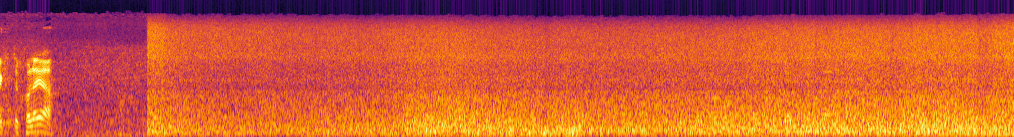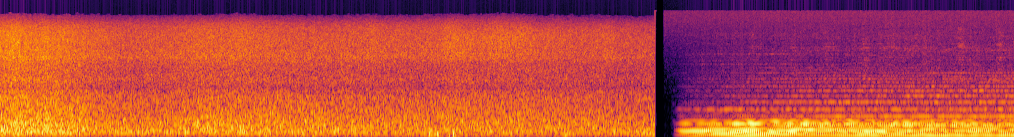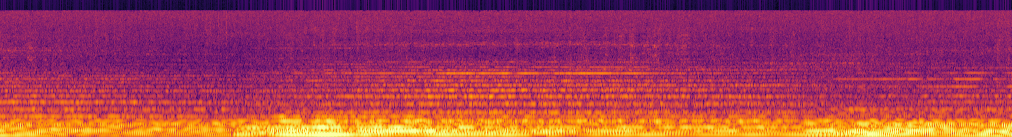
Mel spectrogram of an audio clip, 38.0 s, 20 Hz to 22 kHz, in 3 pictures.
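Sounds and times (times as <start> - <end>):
sea surf washing in: 0.0 - 20.9
wind rumbling on microphone: 1.3 - 20.9.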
